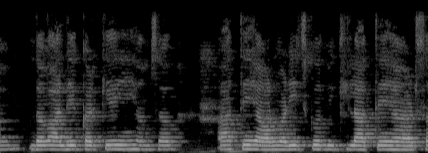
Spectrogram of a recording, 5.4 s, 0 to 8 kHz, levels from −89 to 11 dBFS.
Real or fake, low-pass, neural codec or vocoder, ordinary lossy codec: real; 7.2 kHz; none; none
